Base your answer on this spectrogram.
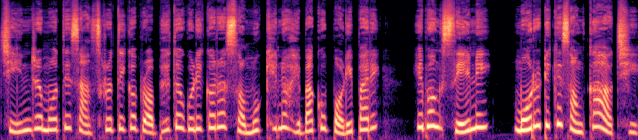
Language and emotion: Odia, fearful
